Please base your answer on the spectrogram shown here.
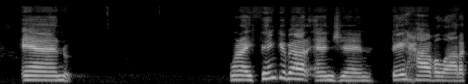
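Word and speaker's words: Enjin: the next Bull cycle an engine is spelled e-n-j-i-n just again because I know when I first started I kept on looking for that g in there but this is an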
